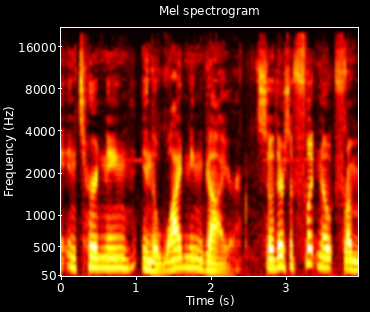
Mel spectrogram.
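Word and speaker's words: gyre: Um, so turning and turning in the widening gire. So there's a footnote from my text Yates term pronounce in in relation to the word gire. Yates term pronounced with a hard G uh for for a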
